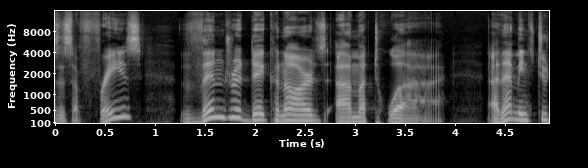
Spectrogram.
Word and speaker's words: canard: or cracker next is canard you could also take off the d sound and just say kanar c-a-n-a-r-d noun from 1851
